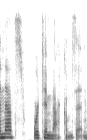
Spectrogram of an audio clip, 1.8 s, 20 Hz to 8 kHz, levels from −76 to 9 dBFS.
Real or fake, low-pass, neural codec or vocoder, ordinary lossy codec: real; 7.2 kHz; none; Opus, 32 kbps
